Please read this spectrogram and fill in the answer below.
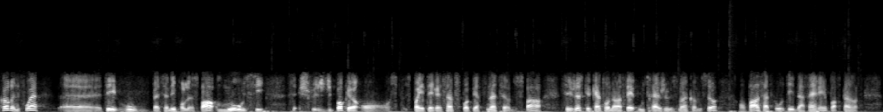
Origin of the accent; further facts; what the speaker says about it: Quebec City, Quebec, Canada; Puis d'ailleurs, je suis originaire de Québec.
